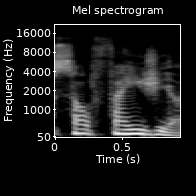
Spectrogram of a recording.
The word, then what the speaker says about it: solfeggio: So, but tell me about solfeggio.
